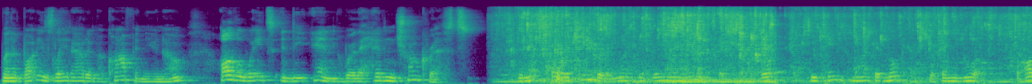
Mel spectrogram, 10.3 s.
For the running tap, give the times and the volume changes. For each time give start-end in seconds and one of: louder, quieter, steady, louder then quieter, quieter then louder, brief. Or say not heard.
4.9-10.2 quieter.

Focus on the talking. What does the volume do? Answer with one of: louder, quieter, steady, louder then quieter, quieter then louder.
steady.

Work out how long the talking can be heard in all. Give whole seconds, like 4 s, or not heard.
10 s.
